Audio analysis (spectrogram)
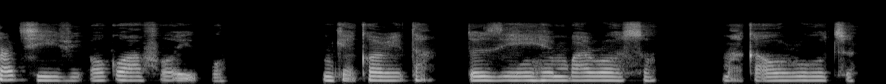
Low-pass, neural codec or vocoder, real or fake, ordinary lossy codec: none; none; real; none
